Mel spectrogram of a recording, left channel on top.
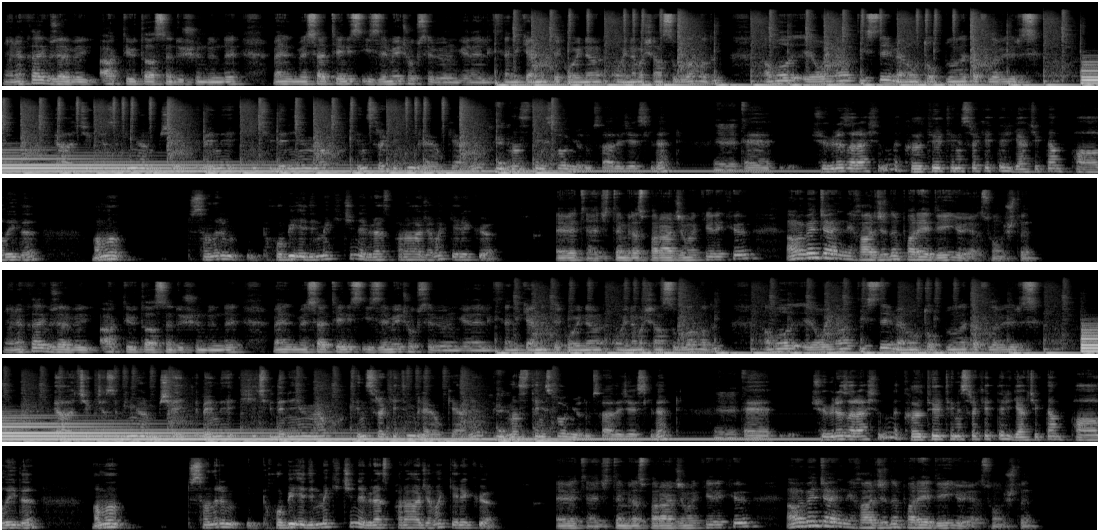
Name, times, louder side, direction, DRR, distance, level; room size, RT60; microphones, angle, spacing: voice 1, 0.0-10.4 15.9-16.2 18.1-18.4 22.8-23.0 27.5-32.2, left 2 dB, 20° left, 0.8 m, -30 dB
sound 1, 4.9-16.6, left 2 dB, 70° left, 0.8 m, -28 dB
sound 2, 10.8-19.2, right 3 dB, 85° right, 0.4 m, -24 dB
voice 2, 11.5-17.7 18.4-18.6 19.1-22.5 22.8-23.2 23.8-26.9, right 2 dB, 70° right, 1.0 m, -31 dB
5.7 x 2.8 x 2.3 m
head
